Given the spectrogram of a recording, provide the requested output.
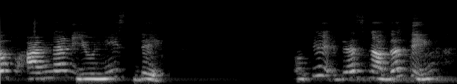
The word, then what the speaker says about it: des: You are pronouncing this last s when the noun is starting with the vowel only.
